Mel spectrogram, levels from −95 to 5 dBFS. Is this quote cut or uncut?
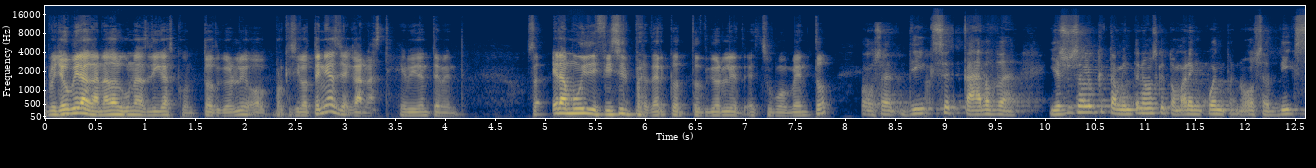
cut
